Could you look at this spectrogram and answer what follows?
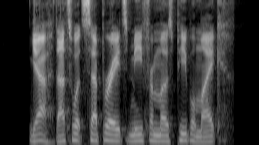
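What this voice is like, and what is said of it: Usual voice. Nothing is said of it.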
